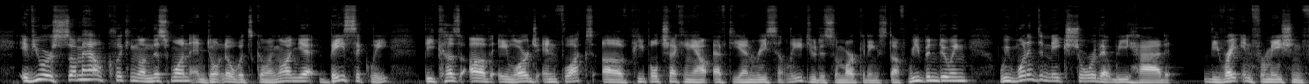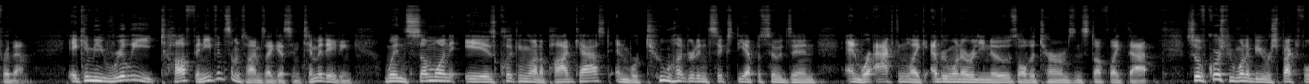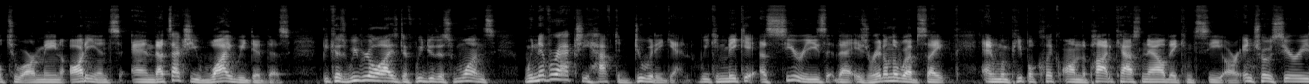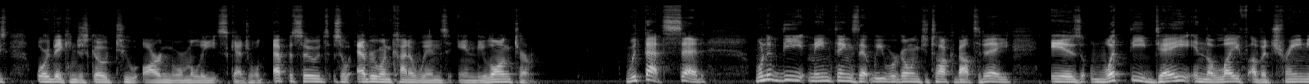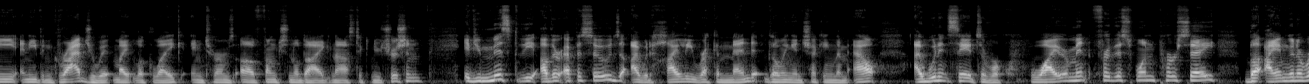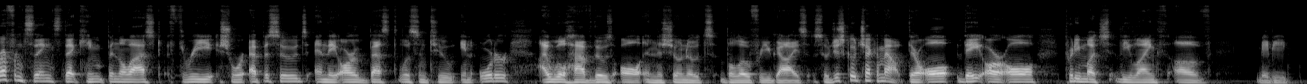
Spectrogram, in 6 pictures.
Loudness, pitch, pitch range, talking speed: -22 LUFS, 120 Hz, 100-145 Hz, 215 wpm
